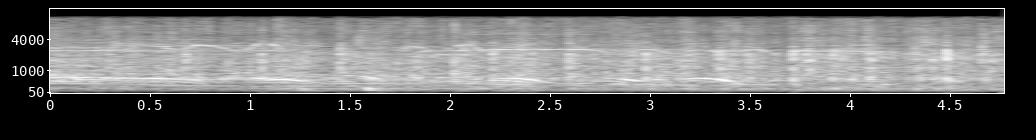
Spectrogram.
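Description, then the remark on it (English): A large crowd roars with sustained shouting and chanting of the name "Lou" for Lou Barletta, not booing, a dense, steady wall of cheering that stays loud throughout the few seconds, with a few individual voices rising above the din. “And they're shouting, I'm saying this for the media, they're shouting Lou. They're not booing.”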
